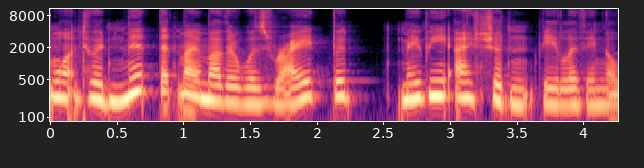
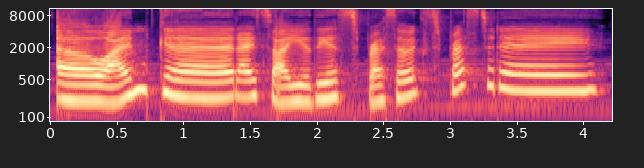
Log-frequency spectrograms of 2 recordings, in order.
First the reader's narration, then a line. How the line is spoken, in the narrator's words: she said in a playful tone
